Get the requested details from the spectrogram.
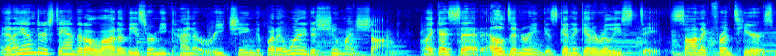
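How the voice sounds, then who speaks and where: A man's voice: medium pitch, a bit bright. A man casually talking through his gaming predictions, sarcastic and swearing freely. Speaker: gaming video creator.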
